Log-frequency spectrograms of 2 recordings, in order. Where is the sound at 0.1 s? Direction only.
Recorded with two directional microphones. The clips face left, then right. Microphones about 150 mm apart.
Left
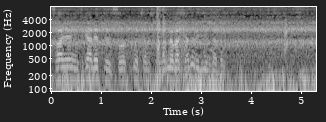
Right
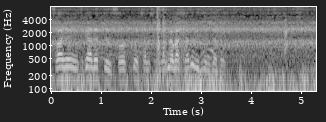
25° right (ahead or behind).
